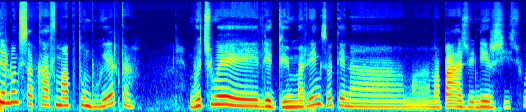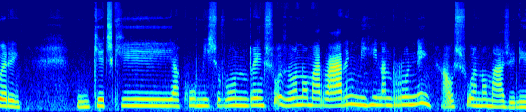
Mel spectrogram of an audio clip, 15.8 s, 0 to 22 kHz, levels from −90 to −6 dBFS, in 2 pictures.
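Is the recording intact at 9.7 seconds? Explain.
Yes, the speech is intact at 9.7 seconds, with only the room's own background noise under the voice and no fault in the audio at that moment.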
